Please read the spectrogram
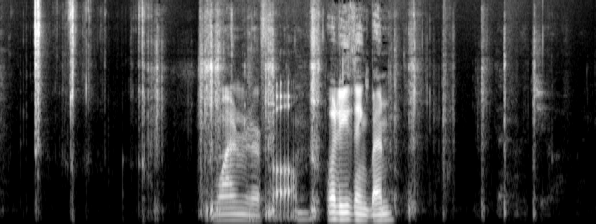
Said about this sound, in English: do you want to pop these pretzels open? I do. I'm worried about chomping.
